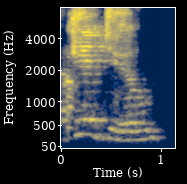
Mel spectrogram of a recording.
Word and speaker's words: Jiddu: The term is Jiddu. And there's two. That's Arabic for grandfather. Okay. And you can spell it G-I-D-U or G-I-D-O-O.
